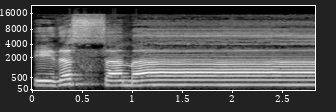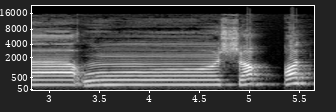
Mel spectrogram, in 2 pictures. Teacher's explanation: क़ाफ ज़बर ताक़त, क़ाफ को ता के साथ मिलाएंगे और क़ाफ को पुर करेंगे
